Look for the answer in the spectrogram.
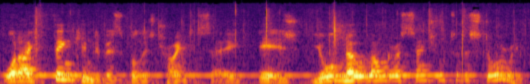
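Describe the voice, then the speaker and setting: An actor playing a skeptical, wisecracking angel in a stage drama. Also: male voice, a little high, very animated, moderate pace. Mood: sly, persuading. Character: skeptical, wisecracking angel on celestial clean-up crew. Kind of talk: theatrical stage drama acting. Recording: clearly noisy stage recording.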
